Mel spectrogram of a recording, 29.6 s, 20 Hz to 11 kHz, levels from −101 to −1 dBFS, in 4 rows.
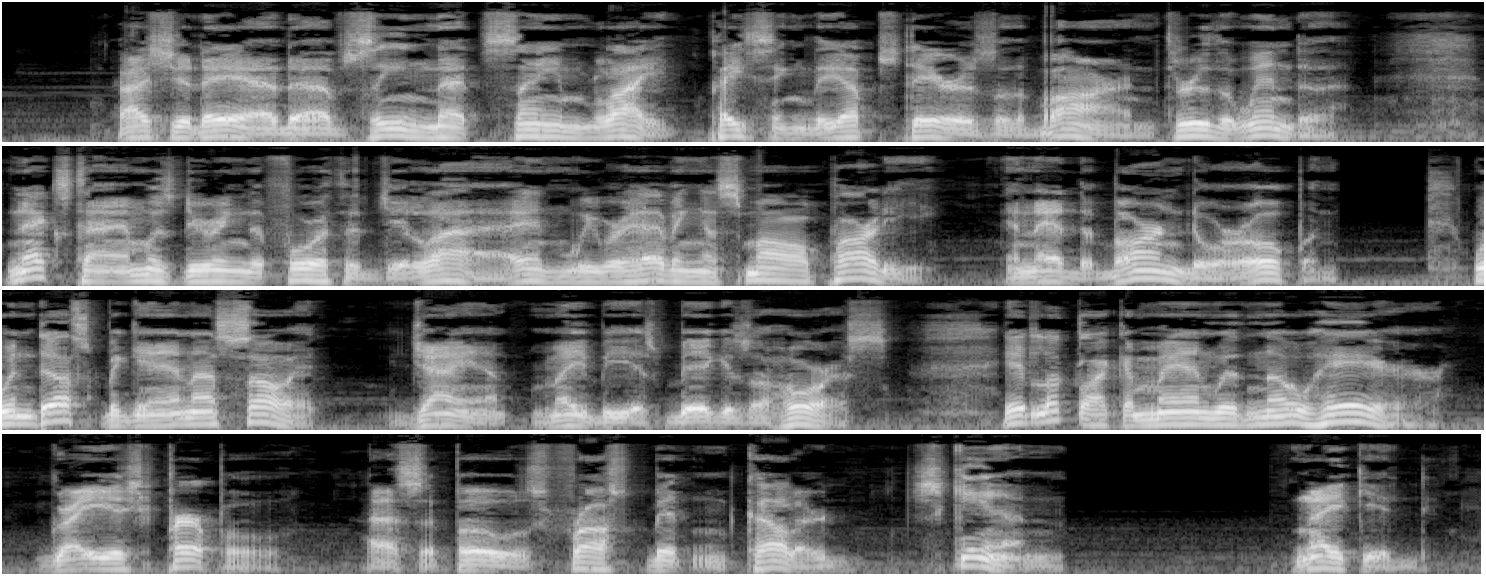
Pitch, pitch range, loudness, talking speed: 100 Hz, 90-110 Hz, -18 LUFS, 135 wpm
